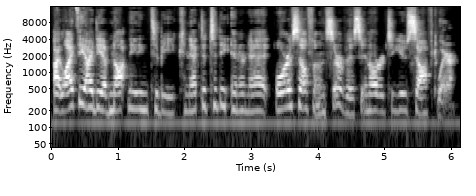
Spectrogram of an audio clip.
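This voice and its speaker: A woman who made a software program calmly explains it step by step in a screen-recorded tutorial. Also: medium pitch, a little fast. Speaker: software creator demonstrating her program.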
